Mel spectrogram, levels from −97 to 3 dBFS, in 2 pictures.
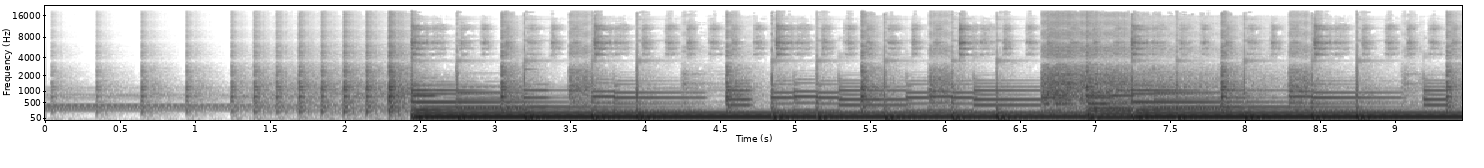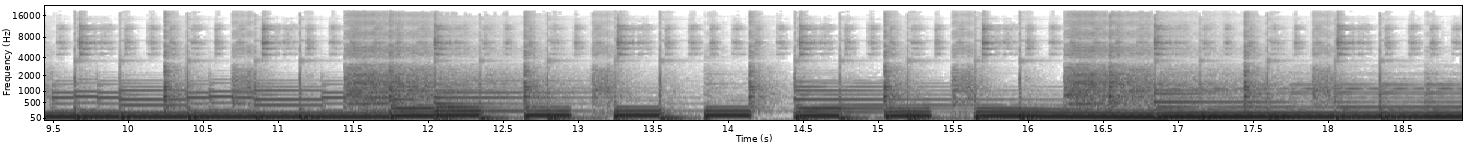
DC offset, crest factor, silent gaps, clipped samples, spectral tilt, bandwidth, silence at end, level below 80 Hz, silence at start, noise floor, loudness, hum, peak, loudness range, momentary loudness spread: under 0.1%; 12 dB; none; under 0.1%; -7.5 dB/octave; 12.5 kHz; 0 s; -26 dBFS; 0.05 s; -43 dBFS; -19 LUFS; none; -6 dBFS; 3 LU; 6 LU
